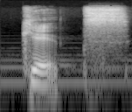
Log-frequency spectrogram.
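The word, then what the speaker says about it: קץ: En hebreo hay algo así como una especie de un juego de palabras entre fruta de verano, que se pronuncia kayitz, y fin, que se pronuncia ketz.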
